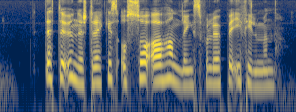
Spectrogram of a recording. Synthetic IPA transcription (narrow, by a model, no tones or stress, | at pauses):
d̪̥ɛt̪ːəʉnəʂʈɾeːkəsɔ̰sɔʔɑːʋhɑnd̪lɪŋsfɔɭøːpəʔiːfɪlmən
